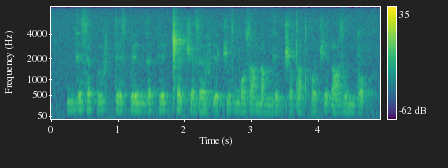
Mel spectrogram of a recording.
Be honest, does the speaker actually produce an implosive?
yes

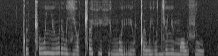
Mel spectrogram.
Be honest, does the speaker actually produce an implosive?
no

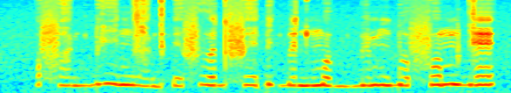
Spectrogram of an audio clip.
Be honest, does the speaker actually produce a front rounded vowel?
yes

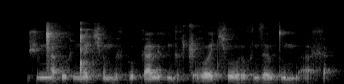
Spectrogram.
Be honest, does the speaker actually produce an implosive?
no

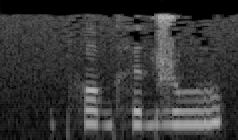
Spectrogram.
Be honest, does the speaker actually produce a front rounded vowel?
yes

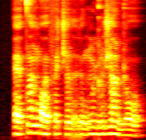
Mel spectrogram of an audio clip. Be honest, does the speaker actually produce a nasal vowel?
yes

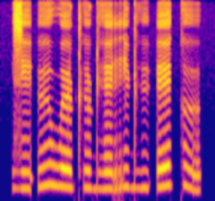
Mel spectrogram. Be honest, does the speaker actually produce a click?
no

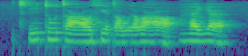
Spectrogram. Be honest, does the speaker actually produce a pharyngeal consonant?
yes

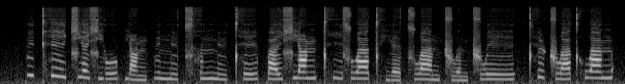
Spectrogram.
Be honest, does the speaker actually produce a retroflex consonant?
yes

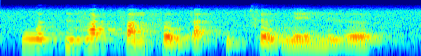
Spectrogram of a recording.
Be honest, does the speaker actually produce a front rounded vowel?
no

